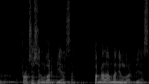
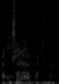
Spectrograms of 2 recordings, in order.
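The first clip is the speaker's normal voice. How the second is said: soft, lower whispered question to God; hushed prayer; 4 semitones lower, 14 dB quieter, faster than usual. Retold or imitated. Pastor retelling silent prayer after wife's anger, hushed. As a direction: ask God quietly, hurt.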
